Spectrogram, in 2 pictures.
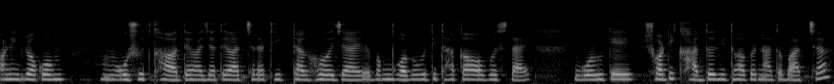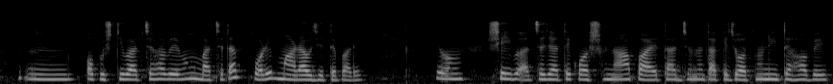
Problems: constant background noise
